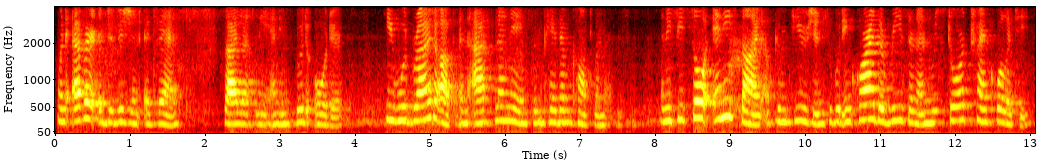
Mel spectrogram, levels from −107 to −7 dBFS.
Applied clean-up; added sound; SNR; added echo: neural separator model SepFormer DNS4.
